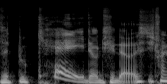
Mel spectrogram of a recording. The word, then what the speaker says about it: Bucket: that's the joke um her name is hyacinth bucket it's spelled bucket but she's pronounces it bouquet don't you know she's trying to be fancy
